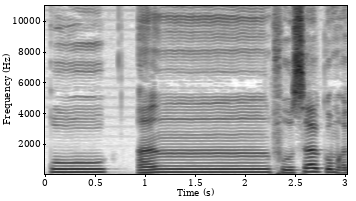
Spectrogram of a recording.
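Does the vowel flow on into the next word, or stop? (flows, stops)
stops. A stop breaks after the first word, vowel short. "अगर सांस टूट गया है, हमने स्टॉप किया है"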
